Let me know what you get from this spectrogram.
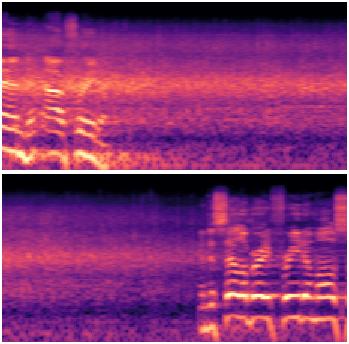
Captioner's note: applause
